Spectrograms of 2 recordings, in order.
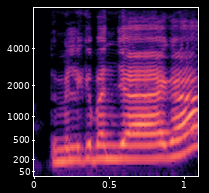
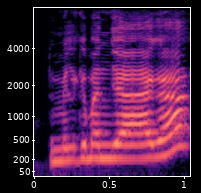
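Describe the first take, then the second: No difference in how they are said.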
